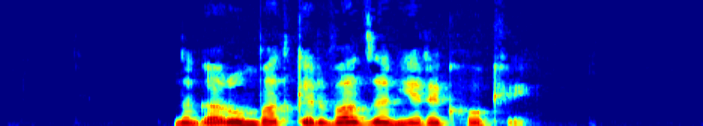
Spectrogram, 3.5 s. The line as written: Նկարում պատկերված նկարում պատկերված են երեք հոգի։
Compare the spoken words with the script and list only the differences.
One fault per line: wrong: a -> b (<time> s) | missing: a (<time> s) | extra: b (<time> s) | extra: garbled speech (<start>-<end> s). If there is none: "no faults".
missing: նկարում պատկերված (1.9 s)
